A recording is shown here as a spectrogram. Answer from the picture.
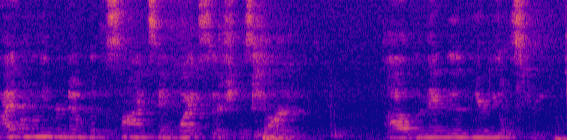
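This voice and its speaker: Speaking at medium pitch in a monotone, flat intonation, a woman is heard with audible room echo. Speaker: audience member, former police records supervisor. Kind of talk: audience Q&A remarks at a history talk. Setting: audience at a public lecture. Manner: halting.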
